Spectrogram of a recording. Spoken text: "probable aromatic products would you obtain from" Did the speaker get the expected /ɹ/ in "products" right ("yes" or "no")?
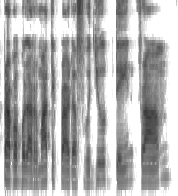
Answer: yes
